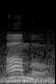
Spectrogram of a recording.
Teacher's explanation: The stress falls on the penult.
